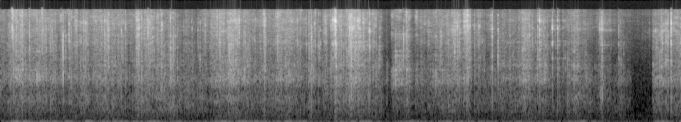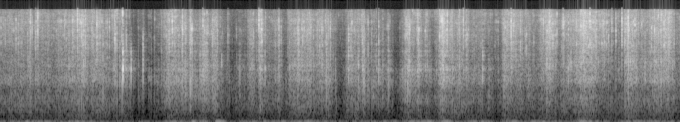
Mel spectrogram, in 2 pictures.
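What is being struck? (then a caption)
Bowl of raw pasta pieces. Both hands dig into a dark bowl full of hard, dried Christmas-shaped raw pasta, rustling and shuffling the pieces with their fingertips. The result is a dense, bright stream of crisp clicks and crinkling rattles over a faint low hum, with a brief near-silent pause around the middle.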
